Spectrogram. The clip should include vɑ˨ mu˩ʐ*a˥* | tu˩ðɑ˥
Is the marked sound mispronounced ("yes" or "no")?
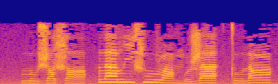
yes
